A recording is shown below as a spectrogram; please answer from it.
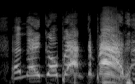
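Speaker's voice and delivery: high, loud burst; mock exasperated shout. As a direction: yell it out for comic effect. Teller shouts the outcome.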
